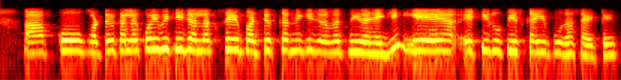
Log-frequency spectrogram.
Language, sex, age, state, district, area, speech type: Hindi, female, 18-30, Madhya Pradesh, Indore, urban, conversation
